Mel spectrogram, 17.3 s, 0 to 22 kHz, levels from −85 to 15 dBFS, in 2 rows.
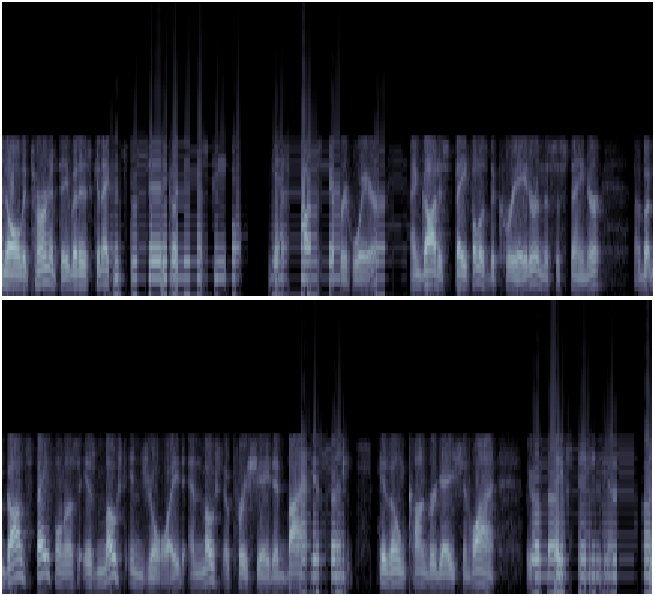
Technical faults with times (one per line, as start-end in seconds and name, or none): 0.00-17.35 G.726 ADPCM
1.42-4.49 robotic sound from repeated short buffers
4.95-5.43 robotic sound from repeated short buffers
12.65-13.28 robotic sound from repeated short buffers
15.74-17.35 robotic sound from repeated short buffers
